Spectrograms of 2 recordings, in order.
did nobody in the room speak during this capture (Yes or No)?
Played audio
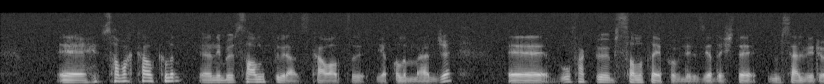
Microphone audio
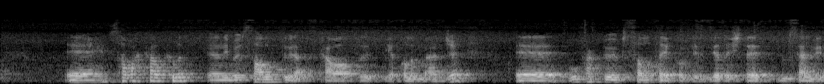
Yes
